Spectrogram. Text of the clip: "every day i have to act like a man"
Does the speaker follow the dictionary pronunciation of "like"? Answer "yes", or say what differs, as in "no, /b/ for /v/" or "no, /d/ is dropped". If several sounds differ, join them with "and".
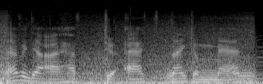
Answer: no, /n/ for /l/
